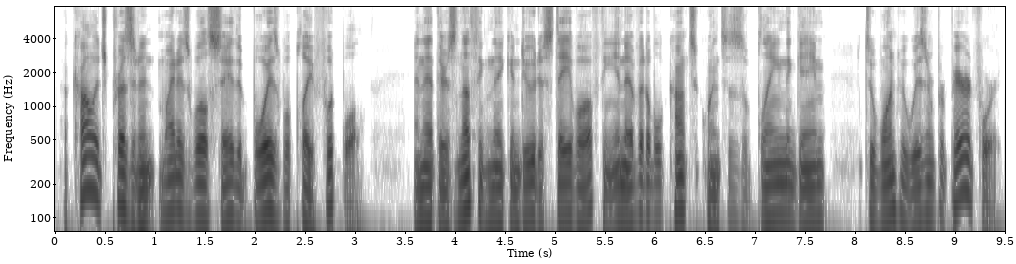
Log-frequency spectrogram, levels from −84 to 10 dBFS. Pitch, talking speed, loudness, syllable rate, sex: 95 Hz, 225 wpm, -20 LUFS, 6.4 syllables/s, male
